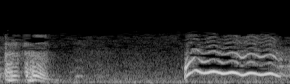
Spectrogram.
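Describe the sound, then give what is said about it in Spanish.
A person imitates a dog as part of an imitation act, first with a few quick yappy barks, then after a pause with a long, loud, wavering whine that carries to the end. “Hágale usted un poco el perro.”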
